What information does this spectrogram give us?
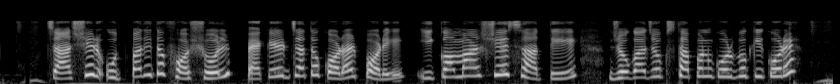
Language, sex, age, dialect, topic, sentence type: Bengali, female, 18-24, Standard Colloquial, agriculture, question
